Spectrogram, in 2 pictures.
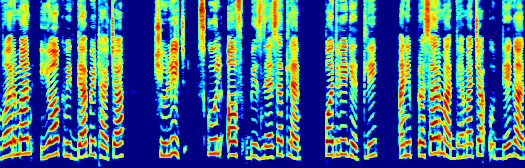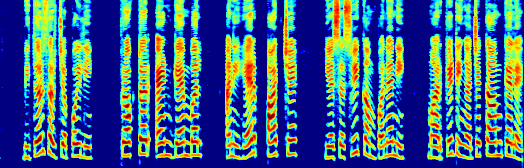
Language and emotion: Goan Konkani, neutral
